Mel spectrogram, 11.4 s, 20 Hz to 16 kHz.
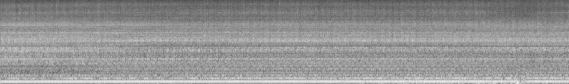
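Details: Restored 1958 5.5 hp Evinrude two-stroke outboard, warm, pushing a 14-foot John boat about 7 mph: steady, even buzz with firm low drone, no misses or knocks; running clean.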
